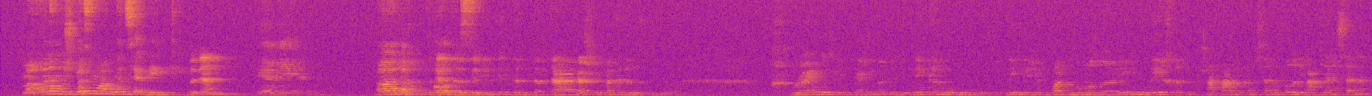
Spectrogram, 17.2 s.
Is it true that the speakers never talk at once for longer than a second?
No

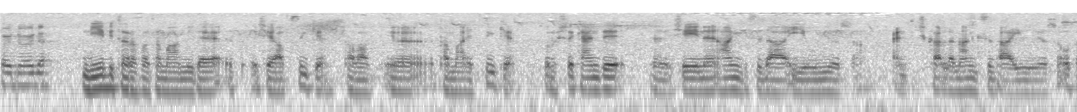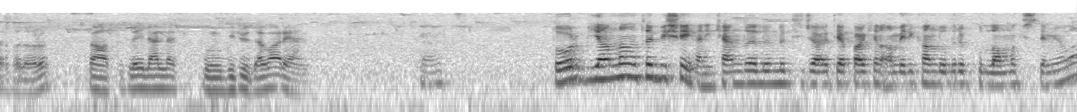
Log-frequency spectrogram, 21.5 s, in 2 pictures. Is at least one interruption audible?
No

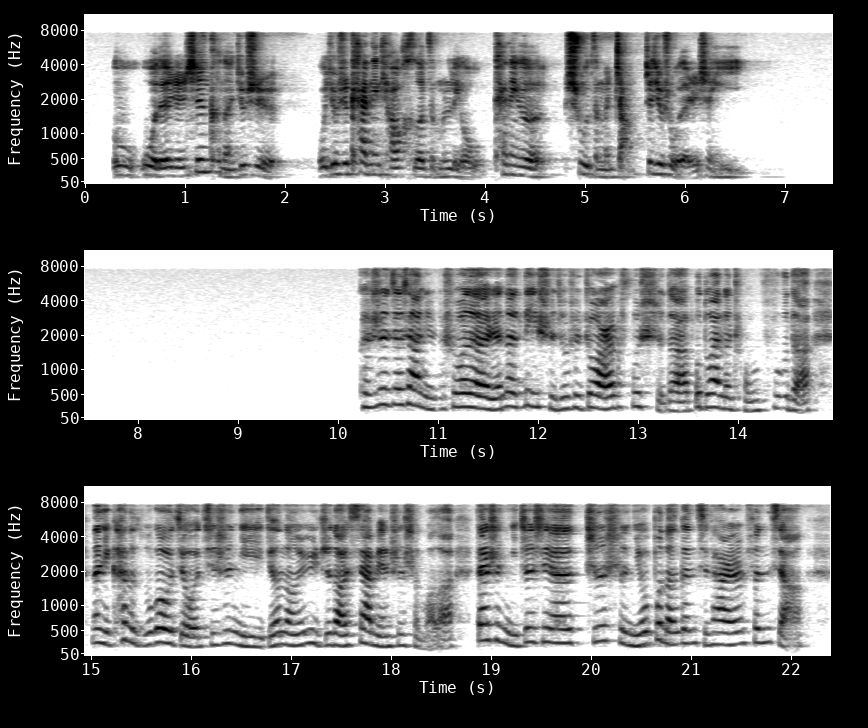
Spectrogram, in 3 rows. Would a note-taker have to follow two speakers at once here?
No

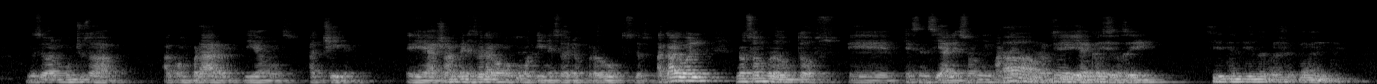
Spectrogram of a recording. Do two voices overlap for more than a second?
Yes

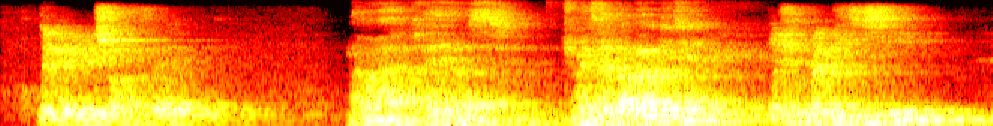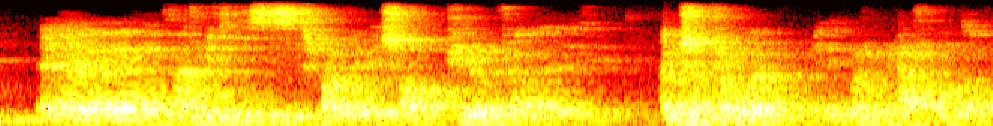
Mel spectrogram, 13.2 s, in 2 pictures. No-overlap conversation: Yes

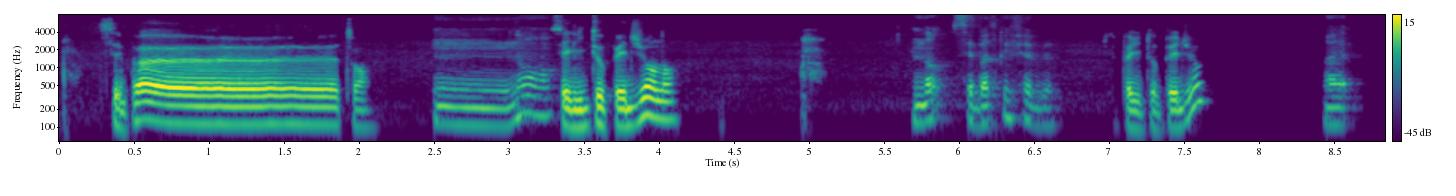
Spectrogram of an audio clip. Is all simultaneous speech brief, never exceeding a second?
Yes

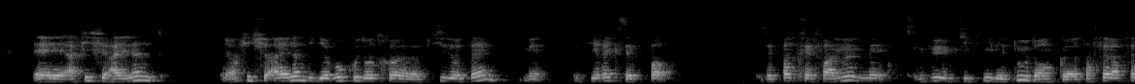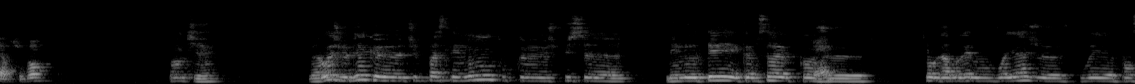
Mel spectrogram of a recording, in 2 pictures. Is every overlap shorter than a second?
Yes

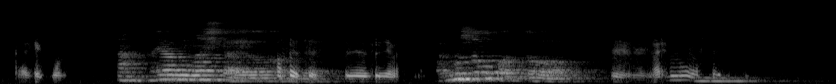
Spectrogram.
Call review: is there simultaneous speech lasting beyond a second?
No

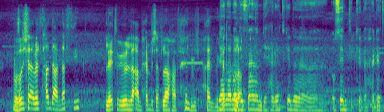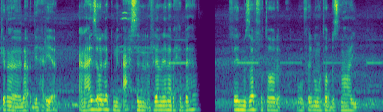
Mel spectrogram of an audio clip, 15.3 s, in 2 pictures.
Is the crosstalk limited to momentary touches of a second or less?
Yes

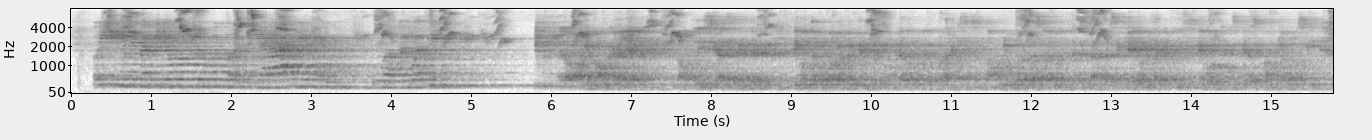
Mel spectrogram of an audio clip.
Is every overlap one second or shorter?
Yes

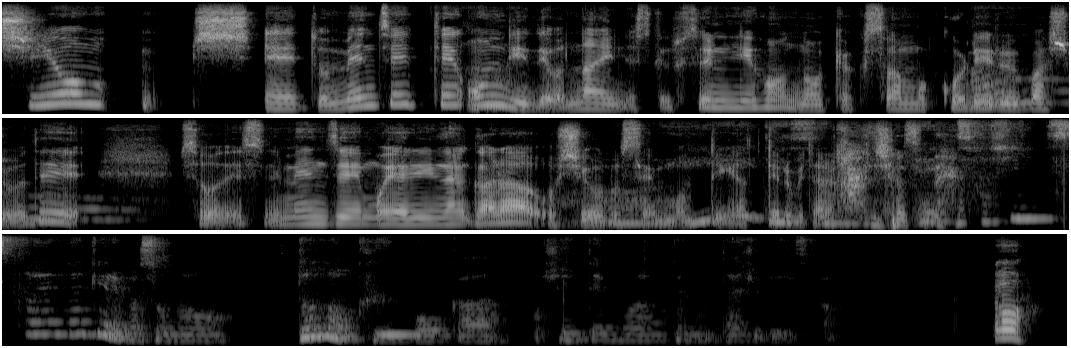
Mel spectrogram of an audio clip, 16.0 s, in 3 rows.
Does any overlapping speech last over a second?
Yes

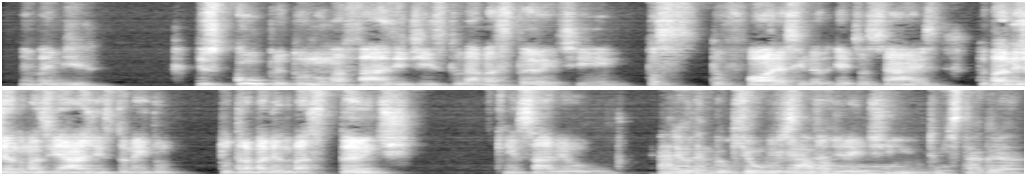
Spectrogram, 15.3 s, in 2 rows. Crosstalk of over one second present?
Yes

